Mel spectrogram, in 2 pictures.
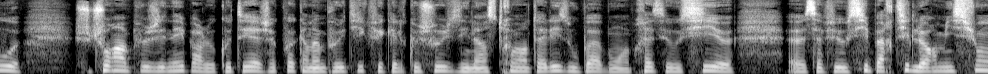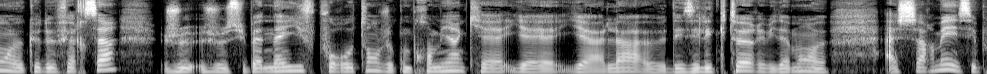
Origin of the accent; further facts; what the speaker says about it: France; en tant que Française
